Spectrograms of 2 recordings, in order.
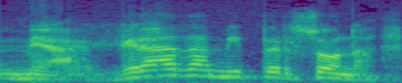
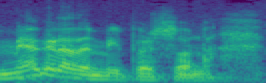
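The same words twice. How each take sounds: First: It is said with strong feeling. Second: It is said flatly, without feeling.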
